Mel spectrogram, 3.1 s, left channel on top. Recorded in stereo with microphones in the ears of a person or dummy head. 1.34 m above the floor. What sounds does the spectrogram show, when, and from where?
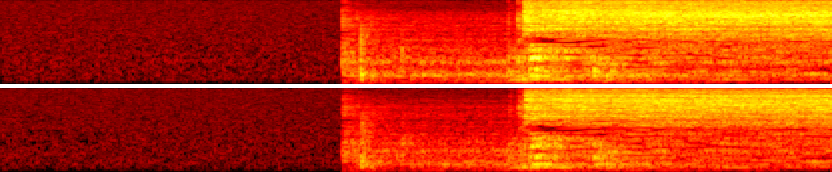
1.3 s a running tap: 55° left (ahead or behind), 0.8 m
